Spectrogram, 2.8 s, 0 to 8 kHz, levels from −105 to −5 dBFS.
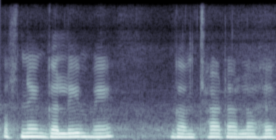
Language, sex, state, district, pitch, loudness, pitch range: Hindi, female, Madhya Pradesh, Umaria, 200 Hz, -15 LUFS, 195-215 Hz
